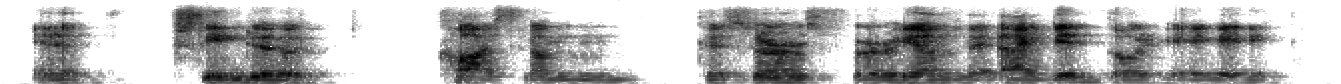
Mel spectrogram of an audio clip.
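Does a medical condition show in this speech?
Yes: Parkinson's disease.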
